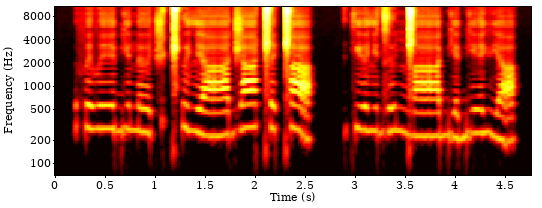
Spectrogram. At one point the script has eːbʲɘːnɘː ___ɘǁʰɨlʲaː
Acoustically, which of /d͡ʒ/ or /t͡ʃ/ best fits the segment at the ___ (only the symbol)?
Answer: t͡ʃ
